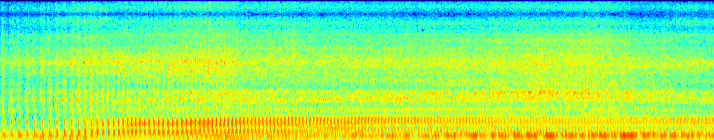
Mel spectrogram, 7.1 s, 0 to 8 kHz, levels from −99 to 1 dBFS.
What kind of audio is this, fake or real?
real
